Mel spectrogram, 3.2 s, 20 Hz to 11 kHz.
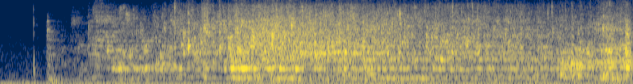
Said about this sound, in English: Oh, 10 out of 10 on that toilet flush, for sure.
